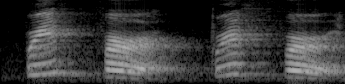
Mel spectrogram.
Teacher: a segunda sílaba, ela é tônica. Portanto, eu apliquei a regra do CVC.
